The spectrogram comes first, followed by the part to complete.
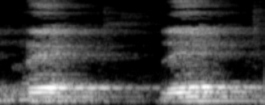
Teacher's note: जब उच्चारण किया जाता है तो हमारी जीभ है वो कंपन करती है, इसलिए इसे लुंठित या कंपन जात भी कहा जाता है।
